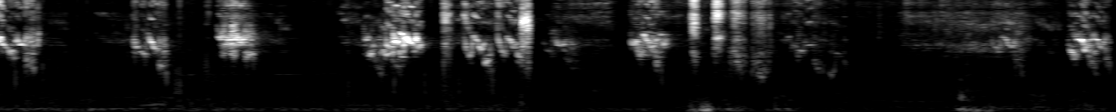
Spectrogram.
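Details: Pet budgerigars near The Hague, Netherlands: bright, quick chirps and short warbled notes in bursts, with a few low thumps and brief pauses between phrases.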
